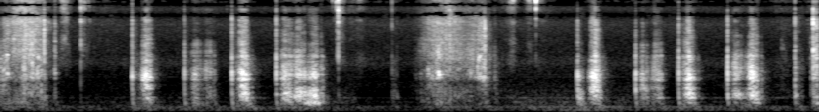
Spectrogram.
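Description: On a plastic magnetic drawing board resting on a table, the screen is erased and a plastic stylus writes numbers with short, rasping scratches. The quick bursts of dry, bright scraping stop and start with brief quiet gaps between strokes.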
